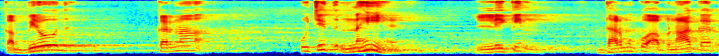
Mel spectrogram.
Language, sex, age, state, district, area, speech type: Hindi, male, 18-30, Bihar, Darbhanga, rural, spontaneous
